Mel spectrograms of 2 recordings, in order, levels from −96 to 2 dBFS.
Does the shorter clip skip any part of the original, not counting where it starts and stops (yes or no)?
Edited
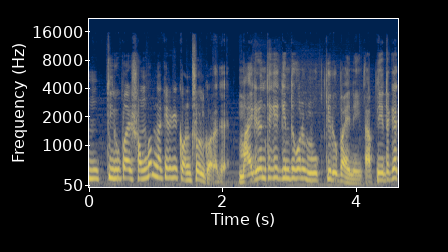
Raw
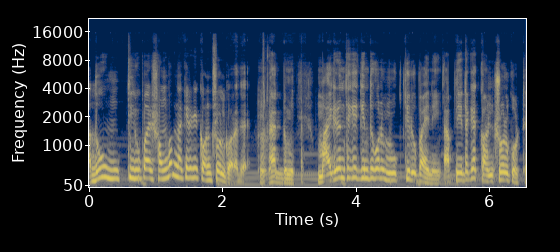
yes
